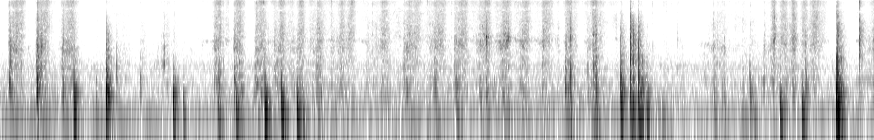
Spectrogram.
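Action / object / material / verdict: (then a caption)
scrape / leather boot / leather / none. A red handheld applicator brush is rubbed rapidly across the upper of an empty, hollow brown leather Red Wing Iron Ranger boot held in the hand. The result is a quick, uneven series of short, soft brushing and scuffing strokes, dull and low-heavy with little brightness. Each stroke dies away almost immediately.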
